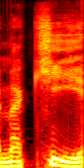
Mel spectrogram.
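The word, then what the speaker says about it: Mackey: And they say, Bernie Sanders may have made socialism mainstream, but John McKay, I think he goes by McKee is how actually he pronounces his name, isn't buying.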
